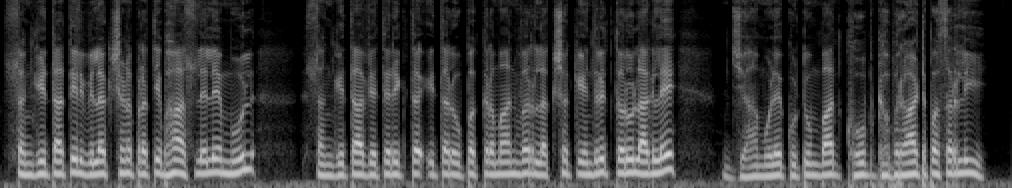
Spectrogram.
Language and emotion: Marathi, fearful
